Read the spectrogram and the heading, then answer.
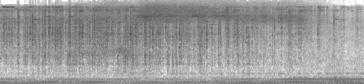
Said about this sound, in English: She's going for the big fruit machine. Okay, think lucky thoughts. She won! And here come the coins.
